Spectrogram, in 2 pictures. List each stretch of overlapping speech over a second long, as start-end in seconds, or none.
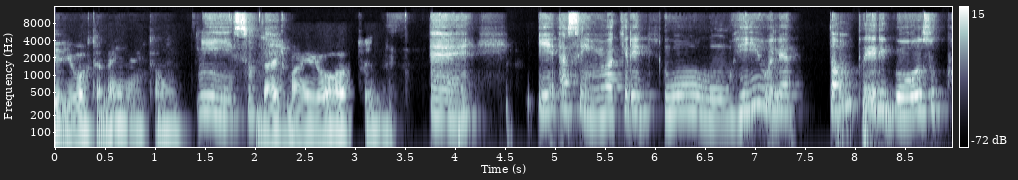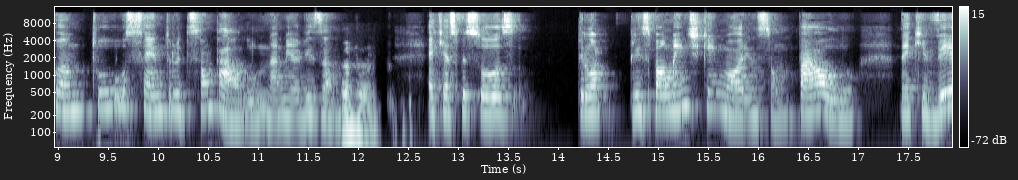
none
